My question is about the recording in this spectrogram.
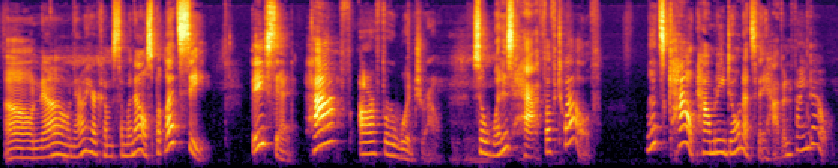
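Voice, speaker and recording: Her voice is a little high and sharp in tone, swinging hugely in pitch at a slightly slow pace. The woman is reading a picture book to preschoolers with dramatic expression, adding easy questions and explanations to teach them.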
